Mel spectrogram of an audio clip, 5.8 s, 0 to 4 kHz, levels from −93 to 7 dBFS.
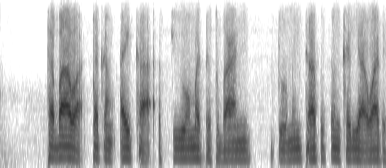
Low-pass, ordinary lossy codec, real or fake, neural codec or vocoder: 3.6 kHz; Opus, 16 kbps; fake; codec, 24 kHz, 6 kbps, HILCodec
